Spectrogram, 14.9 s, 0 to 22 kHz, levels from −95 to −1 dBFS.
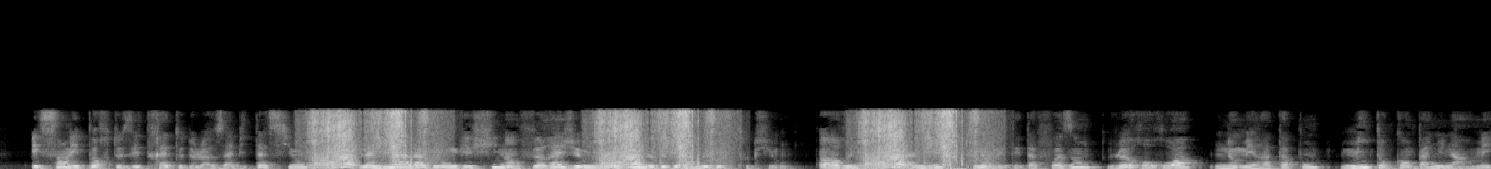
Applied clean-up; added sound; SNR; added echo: none; Zipper (clothing); -2 dB; reverberation time 0.3 s.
